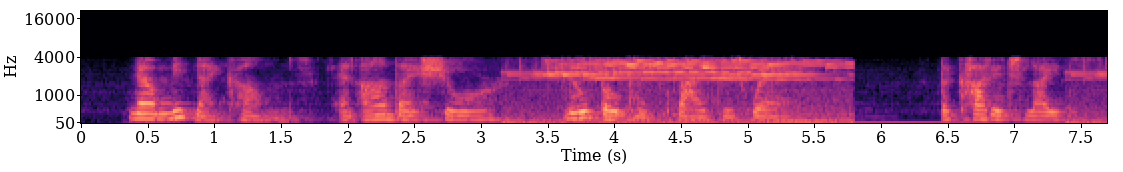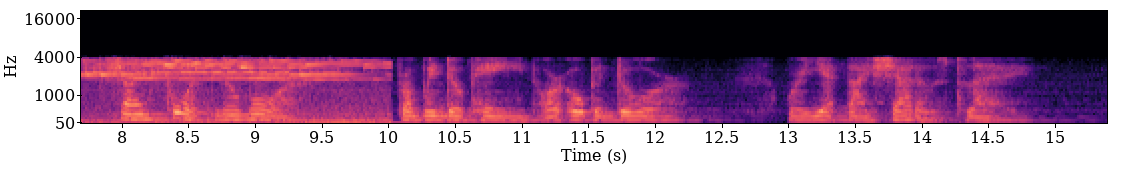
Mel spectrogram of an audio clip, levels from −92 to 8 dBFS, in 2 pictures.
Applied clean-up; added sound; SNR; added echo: none; Chime; -1 dB; reverberation time 0.8 s.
